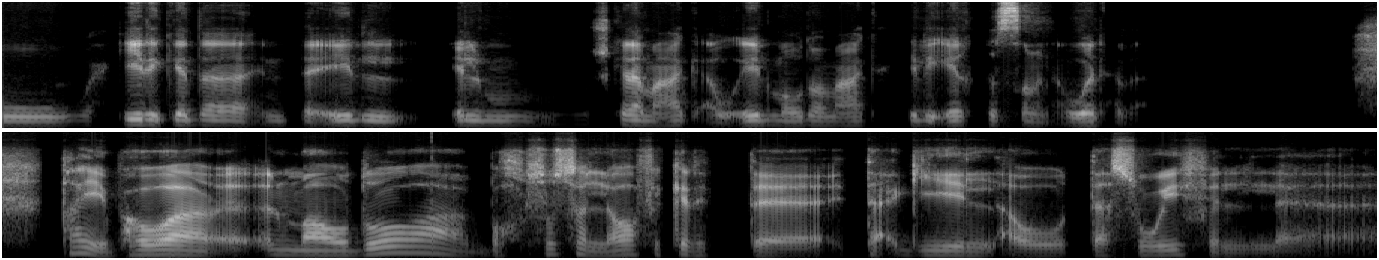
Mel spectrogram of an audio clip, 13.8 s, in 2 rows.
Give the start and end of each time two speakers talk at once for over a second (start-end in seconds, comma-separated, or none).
none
